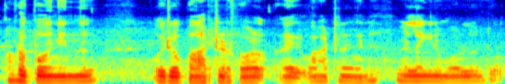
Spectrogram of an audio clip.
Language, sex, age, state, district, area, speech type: Malayalam, male, 18-30, Kerala, Kottayam, rural, spontaneous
